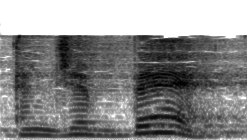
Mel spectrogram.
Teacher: هنا الراء المفخمة سواء هتوصل أو هتقف لأنها مضمومة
